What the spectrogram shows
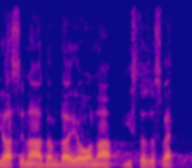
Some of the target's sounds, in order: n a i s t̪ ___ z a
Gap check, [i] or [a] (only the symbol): a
